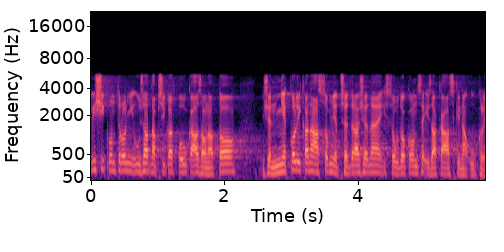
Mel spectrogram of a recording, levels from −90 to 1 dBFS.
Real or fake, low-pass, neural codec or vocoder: real; 5.4 kHz; none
